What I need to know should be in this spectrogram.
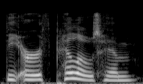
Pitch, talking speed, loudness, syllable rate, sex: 210 Hz, 165 wpm, -17 LUFS, 3.9 syllables/s, female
